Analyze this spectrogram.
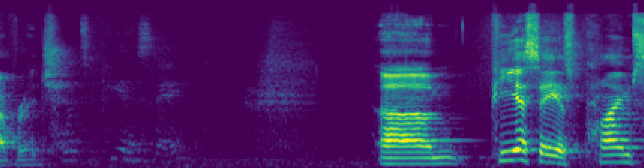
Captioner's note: person talking quietly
